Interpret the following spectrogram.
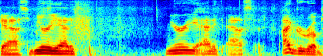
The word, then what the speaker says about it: muriatic: of the muratic ass muriatic muriatic acid i grew up saying that muratic but that's just because i grew up with a bunch of rednecks you probably didn't know how to pronounce it properly but and now i'm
